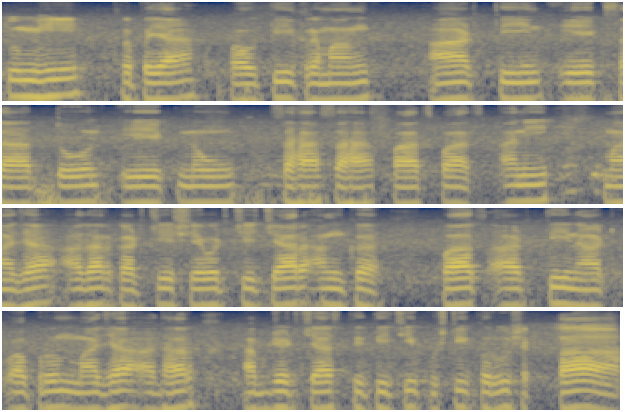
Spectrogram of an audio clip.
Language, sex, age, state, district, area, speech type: Marathi, male, 45-60, Maharashtra, Nanded, rural, read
